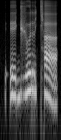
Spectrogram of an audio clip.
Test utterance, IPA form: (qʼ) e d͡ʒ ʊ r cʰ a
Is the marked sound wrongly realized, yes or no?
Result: yes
